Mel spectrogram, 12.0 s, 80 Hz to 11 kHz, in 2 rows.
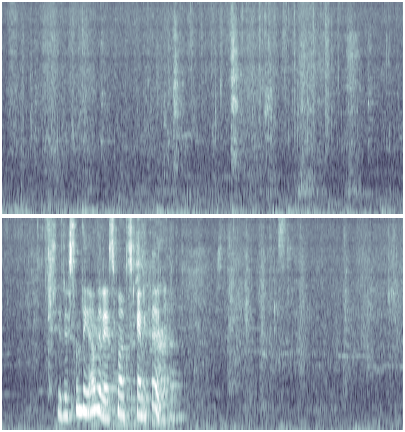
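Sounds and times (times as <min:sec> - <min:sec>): dog paws tapping on carpet: 0:00.0 - 0:07.3
low room hum: 0:00.0 - 0:12.0.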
